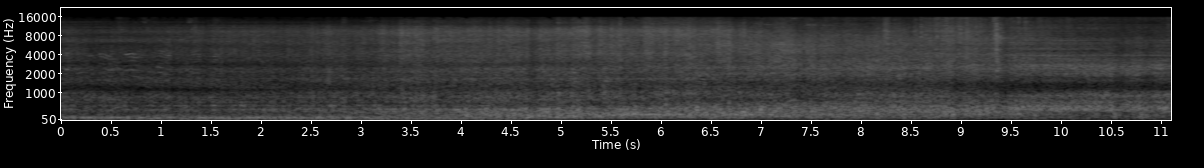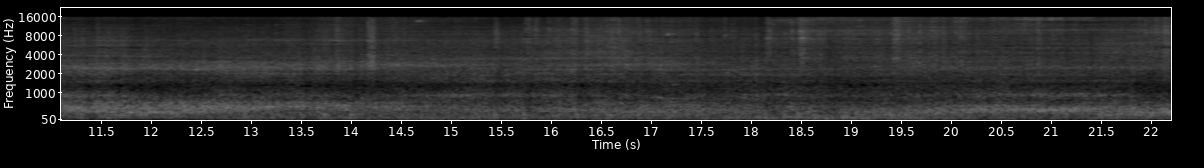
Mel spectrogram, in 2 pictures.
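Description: GM G22CU diesel-electric locomotive, with its two-stroke EMD 12-cylinder engine, passing close while hauling a passenger train. It is loudest about six seconds in as the locomotive goes by, then the coaches roll past with clattering wheels on the rails.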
